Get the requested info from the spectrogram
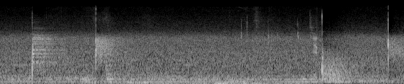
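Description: Sharp clicks of a pool shot: the cue striking the cue ball, then billiard balls clicking together about a second in, and two more knocks near the end. A steady low hum runs underneath.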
